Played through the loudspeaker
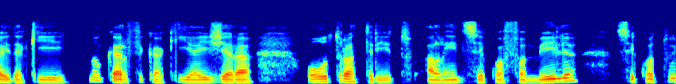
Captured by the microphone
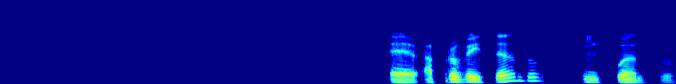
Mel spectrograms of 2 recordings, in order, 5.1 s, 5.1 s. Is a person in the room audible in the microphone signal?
Yes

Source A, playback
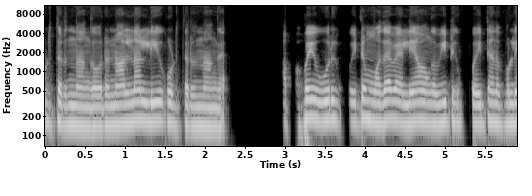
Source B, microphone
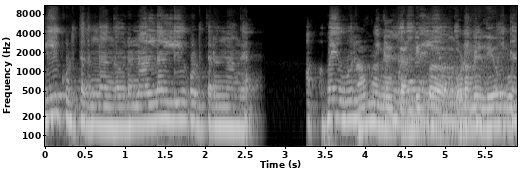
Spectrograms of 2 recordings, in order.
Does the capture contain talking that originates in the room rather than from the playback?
Yes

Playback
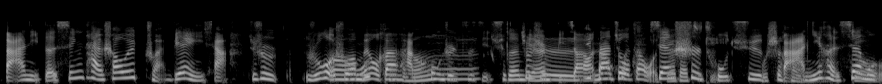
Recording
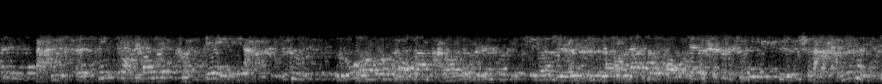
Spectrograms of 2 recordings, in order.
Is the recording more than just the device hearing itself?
No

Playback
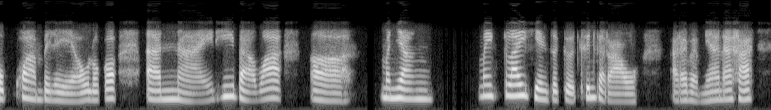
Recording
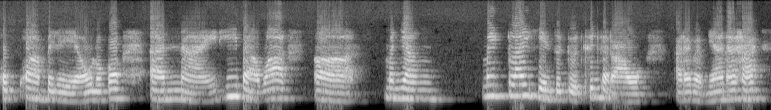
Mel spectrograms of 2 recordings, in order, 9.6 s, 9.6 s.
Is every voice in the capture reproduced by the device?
Yes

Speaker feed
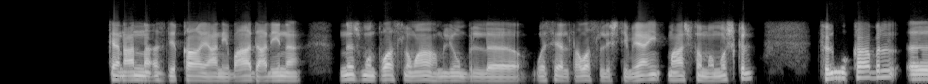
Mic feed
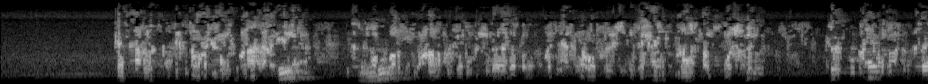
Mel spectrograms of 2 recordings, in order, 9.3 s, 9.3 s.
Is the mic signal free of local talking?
No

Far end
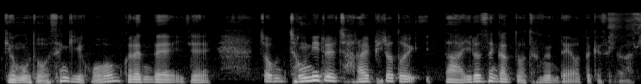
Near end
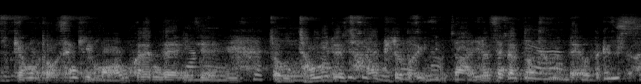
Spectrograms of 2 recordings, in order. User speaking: Yes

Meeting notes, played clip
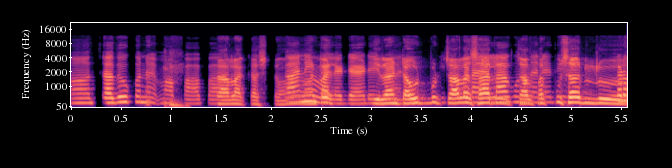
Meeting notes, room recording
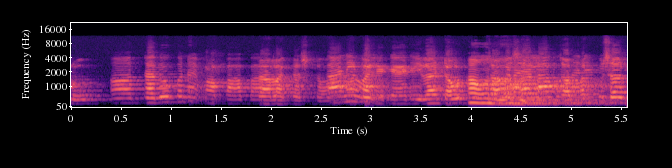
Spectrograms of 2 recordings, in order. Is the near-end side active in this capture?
Yes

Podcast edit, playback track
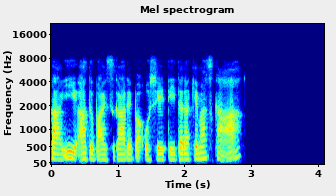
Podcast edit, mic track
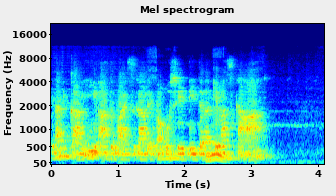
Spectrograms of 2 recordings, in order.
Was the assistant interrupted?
Yes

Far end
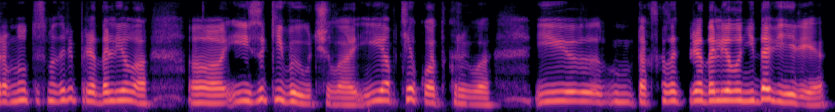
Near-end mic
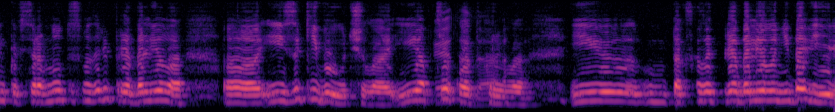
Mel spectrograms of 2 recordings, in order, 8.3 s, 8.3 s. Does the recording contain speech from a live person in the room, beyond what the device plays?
Yes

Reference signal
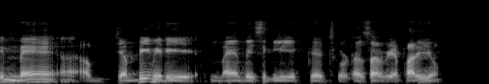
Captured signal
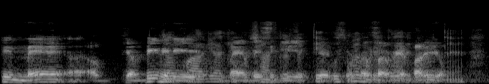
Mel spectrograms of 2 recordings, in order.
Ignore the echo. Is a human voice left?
Yes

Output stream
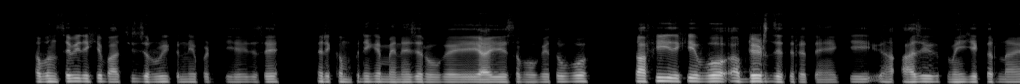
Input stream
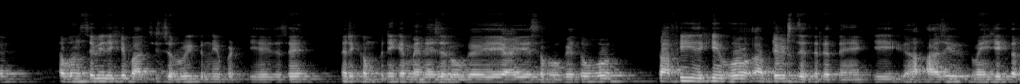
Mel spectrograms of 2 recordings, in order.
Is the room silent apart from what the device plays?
Yes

